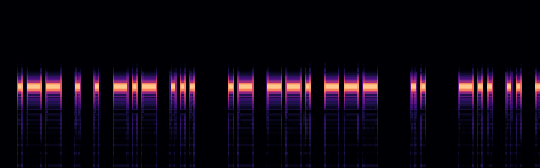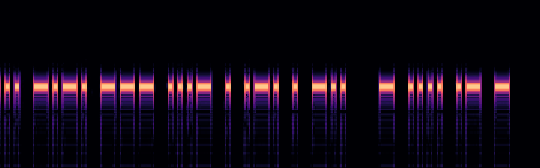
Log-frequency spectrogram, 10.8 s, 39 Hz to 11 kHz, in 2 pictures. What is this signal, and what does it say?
Morse code, heard as a keyed tone, about 25 wpm, 600 Hz. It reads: WEEKS AGO I DISCOVERED THAT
